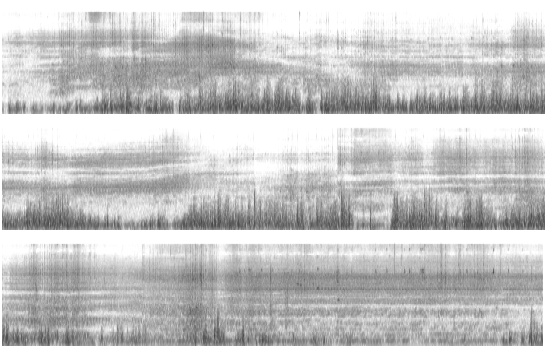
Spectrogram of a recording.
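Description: A farm tractor's engine running as it tills a dry field, with uneven gusts of noise throughout.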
